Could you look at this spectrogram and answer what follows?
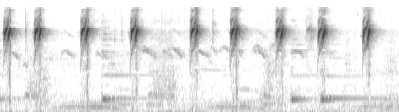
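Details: Fire-breasted sunbird recording used as a lure, with sharp, piercing high chips repeated about three times a second in an uneven rhythm, and a faint low hum running between notes.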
